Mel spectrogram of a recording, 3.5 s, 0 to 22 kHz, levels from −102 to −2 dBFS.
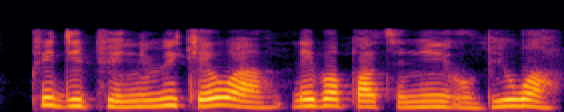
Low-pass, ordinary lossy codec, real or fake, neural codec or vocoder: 7.2 kHz; none; fake; codec, 44.1 kHz, 7.8 kbps, Pupu-Codec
